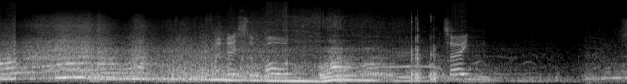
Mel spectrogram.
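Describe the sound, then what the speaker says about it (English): An Audi V10 supercar passes at a supercar weekend, its rising and falling engine note climbing through revs and gear changes before fading, with someone speaking over it. "You're about to hear the Audi version of this coming."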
